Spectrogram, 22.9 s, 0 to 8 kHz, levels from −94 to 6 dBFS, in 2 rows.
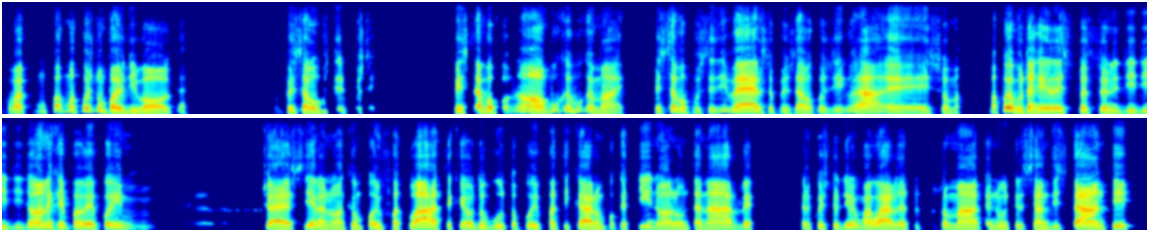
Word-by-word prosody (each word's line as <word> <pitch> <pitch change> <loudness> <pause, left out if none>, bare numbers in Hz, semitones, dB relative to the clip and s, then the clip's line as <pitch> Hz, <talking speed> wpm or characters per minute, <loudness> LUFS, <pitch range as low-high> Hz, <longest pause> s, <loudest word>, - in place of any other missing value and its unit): ma 125 0 0 0.4
ma 200 -1 -4
questo 240 -2 -1
un 200 - -3
paio 160 -4 +5
di 135 - -4
volte 110 -4 0 1.0
"pensavo 160 -1 +1
fossi 145 +2 -13
fossi 470 +1 -22 0.8
pensavo 170 +1 +1
po" - - -9
no, 175 -4 +3
buca, 200 0 -5
buca 195 -3 -6
mai. 105 - -3 0.3
"Pensavo 180 +2 -2
fossi 145 +3 -12
diverso, 180 -5 +5
pensavo 145 +1 -4
così 155 -1 -11
e - - -14
colà" 170 -2 +2
e, 130 -4 -2
insomma. 120 - -9 0.3
Ma - - -6
poi 245 +1 +8
ho - - +9
avuto 165 -7 0
anche 150 0 +3
delle 150 0 +3
situazioni 145 +4 -4
di 140 +1 -4
di 140 0 -5
di 135 +1 -14
donne 185 +7 +3
che, 155 -3 -3
vabbè, 145 +4 +1
poi, 165 +2 -1
mhmm, 155 - -13
uhm, 135 - -30 1.1
cioè, 135 - +4
si 150 - -7
erano 145 -1 -1
anche 135 +2 -5
un 140 -4 -7
po' 155 - -2
infatuate, 145 - +3
che 135 - -5
ho 130 - -1
dovuto 135 0 -6
poi 140 -1 -4
faticare 140 0 +1
un 130 - -8
pochettino 155 +6 -7
a - - 0
allontanarle. 130 +2 -1 0.4
Per 125 0 -8
questo 140 0 -6
dire: 145 +2 -2
“Ma, 145 0 0
guarda, 125 -4 +3
tutto 125 +1 -27
sommato 140 -3 0
è - - -4
inutile, 130 -3 -9
siam 130 +2 -2
distanti, 155 +3 +4
145 Hz, 180 wpm, -25 LUFS, 135-165 Hz, 1.1 s, ho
